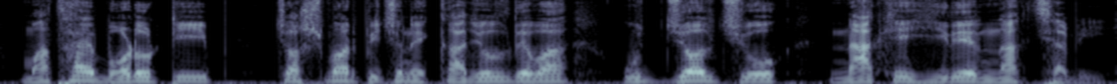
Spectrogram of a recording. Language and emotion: Bengali, neutral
